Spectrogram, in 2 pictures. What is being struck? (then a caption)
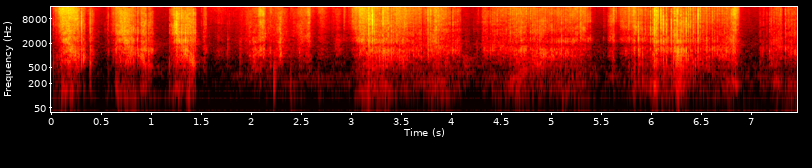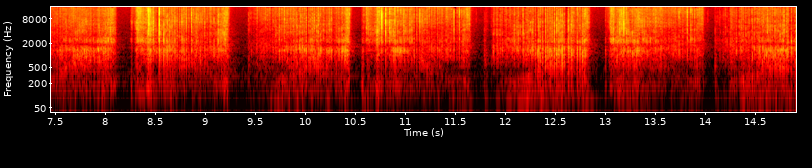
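Knit fabric. Short fingernails scratch the surface of a small piece of black knit fabric held in the hand. The result is dry, rasping, bright scratching in irregular bursts separated by brief pauses.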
